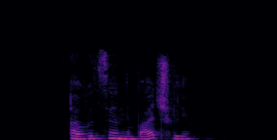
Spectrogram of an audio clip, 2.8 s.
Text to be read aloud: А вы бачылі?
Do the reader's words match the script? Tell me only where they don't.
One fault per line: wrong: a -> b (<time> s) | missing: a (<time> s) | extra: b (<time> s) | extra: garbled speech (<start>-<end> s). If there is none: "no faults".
extra: цэны (1.0 s)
